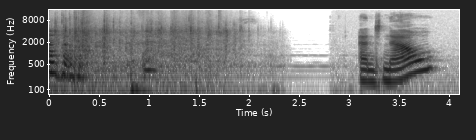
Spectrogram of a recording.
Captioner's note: plastic crinkling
